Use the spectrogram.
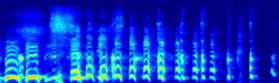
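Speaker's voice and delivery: shrieking laughter; high laugh. Real, not acted. Laughing hard in the marketing meeting. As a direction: laugh helplessly.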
